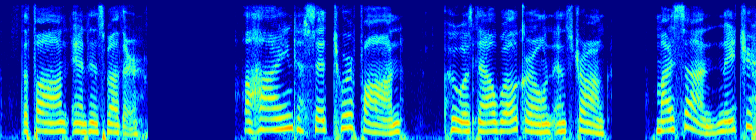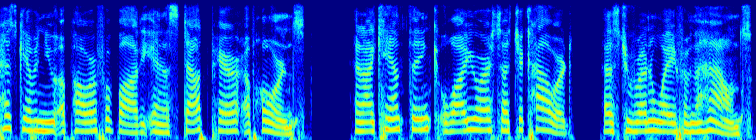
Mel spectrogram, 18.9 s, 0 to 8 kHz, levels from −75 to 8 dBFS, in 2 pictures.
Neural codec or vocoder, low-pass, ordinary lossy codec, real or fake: none; 7.2 kHz; Opus, 32 kbps; real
